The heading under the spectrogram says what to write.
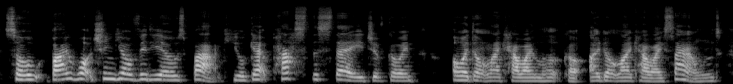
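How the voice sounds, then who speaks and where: A woman from northwest England with a Lancashire accent and flat vowels, giving encouraging advice about presenting on camera in an emphatic, conversational way. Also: lowish voice, moderate pace. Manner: emphatic, encouraging, acts out little quotes. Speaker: guest giving video advice.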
